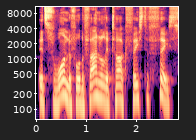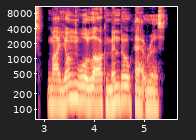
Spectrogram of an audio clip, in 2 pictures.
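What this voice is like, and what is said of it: Altered put-on southern accent. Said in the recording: “Your southern accent got a little bit different.”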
